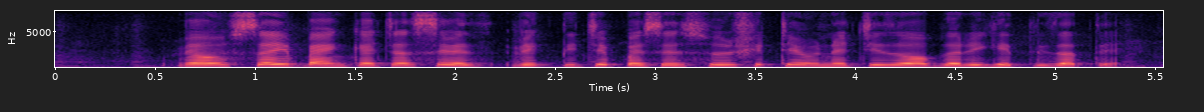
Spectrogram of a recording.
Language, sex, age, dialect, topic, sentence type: Marathi, female, 31-35, Standard Marathi, banking, statement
